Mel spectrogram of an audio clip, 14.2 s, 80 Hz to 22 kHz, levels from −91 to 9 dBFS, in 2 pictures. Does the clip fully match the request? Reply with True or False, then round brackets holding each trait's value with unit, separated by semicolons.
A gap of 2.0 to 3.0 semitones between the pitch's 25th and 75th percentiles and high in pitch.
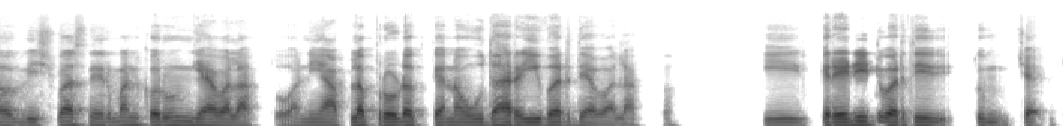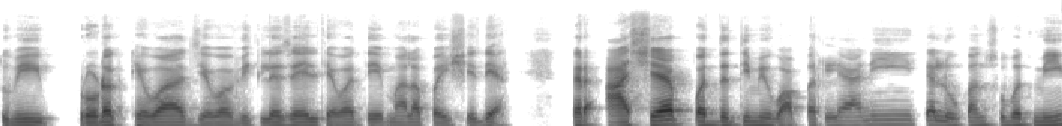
False (2.5 semitones; 110 Hz)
